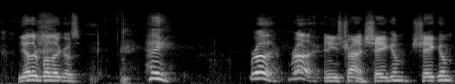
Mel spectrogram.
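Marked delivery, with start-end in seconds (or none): 1.4-3.1 put-on slurred drunk speech, higher and louder. Voicing a drunk brother trying to wake the other: drunk slurring voice. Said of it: "hear him slurring their words".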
